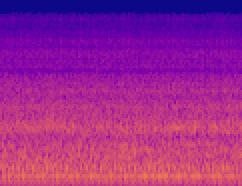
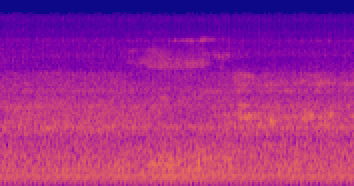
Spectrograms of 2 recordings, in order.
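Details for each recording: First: Portable generator with a newly replaced carburetor, smoking from old gas, warming up on partial choke: an uneven, popping, lumpy idle that stumbles before the choke is taken off; rough running on partial choke. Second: Portable generator after carburetor replacement, warming up on old gas: popping settles as choke is eased off, then steady even hum with no surging once choke fully off; healthy warm idle.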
